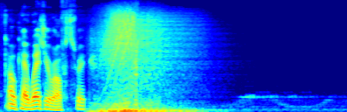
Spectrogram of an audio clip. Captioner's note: swoosh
